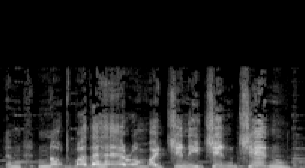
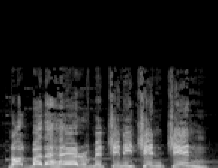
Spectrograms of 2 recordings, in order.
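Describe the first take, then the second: First: It is said fearfully, with a stammer. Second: It is said boldly and confidently.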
